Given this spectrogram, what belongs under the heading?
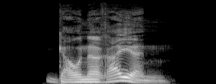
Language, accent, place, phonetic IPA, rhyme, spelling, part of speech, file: German, Germany, Berlin, [ɡaʊ̯nəˈʁaɪ̯ən], -aɪ̯ən, Gaunereien, noun, De-Gaunereien.ogg
- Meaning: plural of Gaunerei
